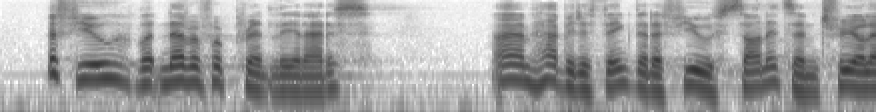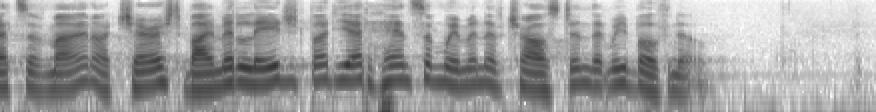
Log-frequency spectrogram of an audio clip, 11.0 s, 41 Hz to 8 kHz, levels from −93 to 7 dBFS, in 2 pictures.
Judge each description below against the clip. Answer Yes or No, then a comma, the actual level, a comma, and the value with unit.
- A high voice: No, medium, 150 Hz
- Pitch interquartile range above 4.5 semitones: Yes, average, 5.2 semitones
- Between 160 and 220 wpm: Yes, average, 190 wpm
